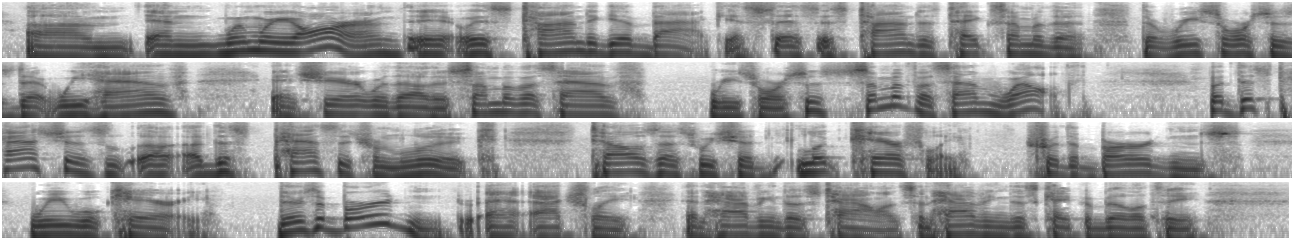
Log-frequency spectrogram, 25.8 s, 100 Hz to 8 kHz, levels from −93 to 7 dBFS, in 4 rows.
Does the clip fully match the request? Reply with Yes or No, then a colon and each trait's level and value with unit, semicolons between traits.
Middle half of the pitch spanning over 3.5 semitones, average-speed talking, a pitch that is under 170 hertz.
Yes: average, 4.2 semitones; average, 170 wpm; low, 135 Hz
